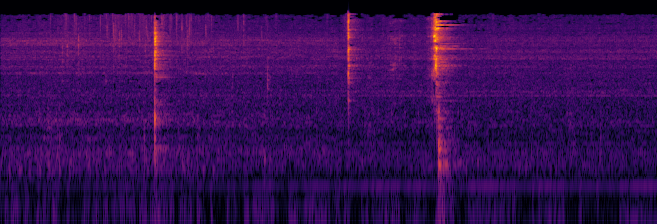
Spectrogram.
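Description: Three short, sharp clinks of metal cutlery, a fork against a steel saucepan and a knife and fork on a plate, the first about a second and a half in and the last and loudest just past four seconds, over a faint steady hum.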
